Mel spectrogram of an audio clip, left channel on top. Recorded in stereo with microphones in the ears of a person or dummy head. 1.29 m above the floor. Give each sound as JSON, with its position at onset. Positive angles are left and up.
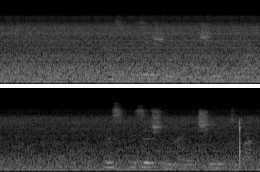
{"t": 1.0, "sound": "a woman speaking", "side_deg": -60, "distance_m": 2.0}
